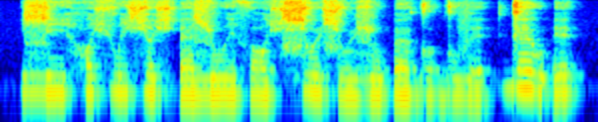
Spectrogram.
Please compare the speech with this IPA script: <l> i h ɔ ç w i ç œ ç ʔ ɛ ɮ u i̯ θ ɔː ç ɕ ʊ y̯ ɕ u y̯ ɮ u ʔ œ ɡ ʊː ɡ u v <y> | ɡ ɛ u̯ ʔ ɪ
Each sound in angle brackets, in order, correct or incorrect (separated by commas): incorrect, incorrect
